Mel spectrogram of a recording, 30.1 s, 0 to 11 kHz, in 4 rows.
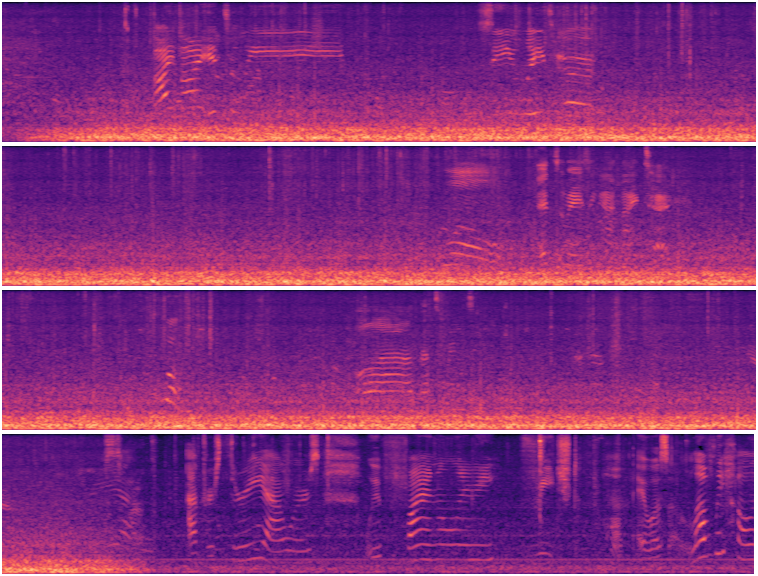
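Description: Loud, steady low rumble of jet engines and airflow inside an airliner cabin, with faint voices over it. It cuts off suddenly about 24 seconds in, leaving a quieter cabin hum with a steady tone and a child talking.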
